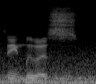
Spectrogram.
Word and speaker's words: St. Louis: Yeah, so Louisville is Louisville, but St. Louis is St. Louis.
